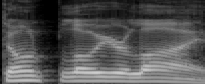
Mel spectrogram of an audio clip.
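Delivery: very loud, high, theatrical stage declamation, blurted out. Retelling a performer on stage blurting out his line: retelling a very dramatic voice. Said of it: "in a very dramatic voice".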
